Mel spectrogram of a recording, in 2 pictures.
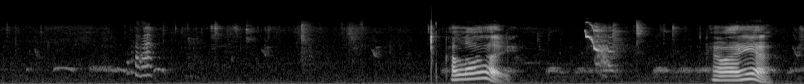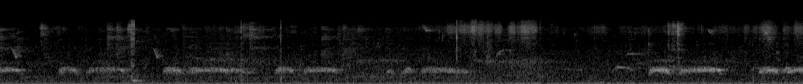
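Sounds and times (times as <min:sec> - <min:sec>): bird cooing: 0:00.0 - 0:01.8, 0:05.2 - 0:16.0.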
